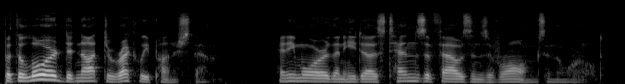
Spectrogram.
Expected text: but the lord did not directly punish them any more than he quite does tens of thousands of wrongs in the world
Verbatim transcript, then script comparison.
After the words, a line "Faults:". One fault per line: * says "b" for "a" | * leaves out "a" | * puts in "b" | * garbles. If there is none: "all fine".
but the lord did not directly punish them any more than he does tens of thousands of wrongs in the world
Faults:
* leaves out "quite"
